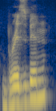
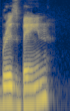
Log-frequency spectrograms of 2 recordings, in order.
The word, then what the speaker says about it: Brisbane: So we're going to kick things off with a group called Kentucky Green, who are from Brisbane, Australia, not Brisbane, as most uh, as most uh, Americans would probably pronounce it, as my friend and former colleague Martin would tell me that he was from Nottingham and not Nottingham.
